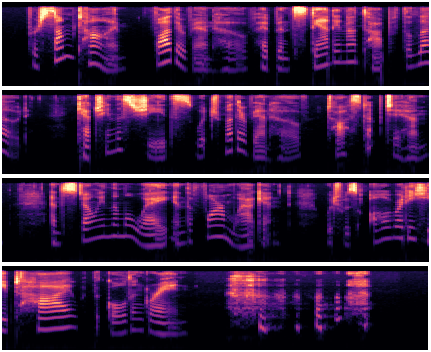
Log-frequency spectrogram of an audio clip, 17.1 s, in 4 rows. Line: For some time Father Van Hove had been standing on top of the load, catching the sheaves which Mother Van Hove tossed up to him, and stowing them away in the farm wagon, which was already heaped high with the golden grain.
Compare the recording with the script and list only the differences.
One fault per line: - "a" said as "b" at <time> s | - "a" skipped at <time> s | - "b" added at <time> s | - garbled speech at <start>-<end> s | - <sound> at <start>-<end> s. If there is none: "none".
- laugh at 15.0-16.6 s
